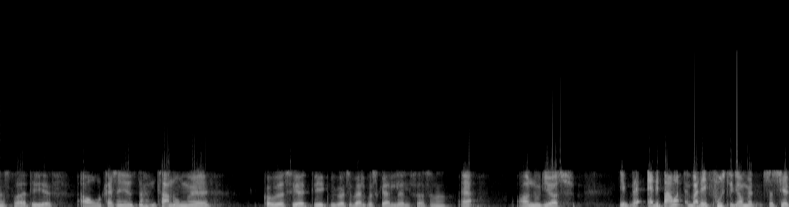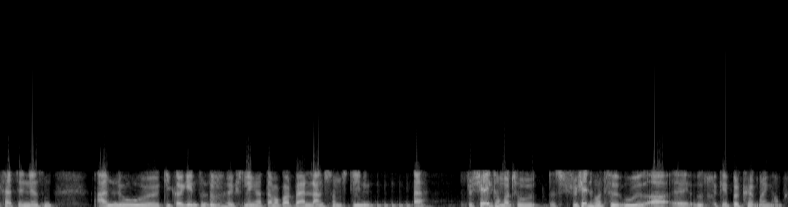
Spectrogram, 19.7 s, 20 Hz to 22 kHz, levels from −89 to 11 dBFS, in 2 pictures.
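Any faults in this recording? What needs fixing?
The whole clip carries G.729 codec coloring. This 8 kbit/s coder rebuilds speech from a filter, a pitch predictor and a few pulses per frame, so nothing above 4 kHz remains and the voice sounds rough and slightly synthetic. Unlike plain low-pass filtering, the roughness comes from pulse-based modelling. It can be avoided by using a wideband codec or a higher-rate link.

VoIP packet loss concealed by the speech codec occurs at 1.84–1.96 s, 7.24–7.32 s, 9.44–9.57 s, 12.43–12.72 s, 15.64–15.73 s and 18.62–18.84 s. Missing audio ran 40 to 120 ms. At 12.43 s and 18.62 s the losses are scattered, with runs of up to 60 ms. In each case the decoder stretches the last pitch and filter into a fading buzzy tone or coloured noise, and the voice stays weak for a moment afterwards. That gradual fade and slow recovery separate it from an exact repeat. 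Prevention requires a jitter buffer, forward error correction or a more reliable network path.

A system hang loop runs from 14.58 to 15.05 s. A 92.88 ms piece repeats exactly five times, a stutter at 10.8 Hz, which fits a 4096-sample buffer. About half a second of sound is lost. The identical, undecaying repeats distinguish it from codec concealment. It can be prevented by fixing the driver or system stall so the audio buffer keeps being refilled.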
